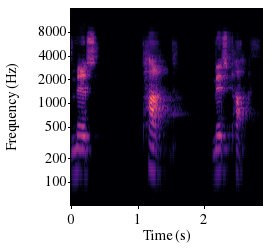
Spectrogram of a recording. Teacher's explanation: You have a komatz, that pay, that dagesh makes that pay pronounced P. It's, if it didn't have the dagesh, it would be pronounced fe, mishfa.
